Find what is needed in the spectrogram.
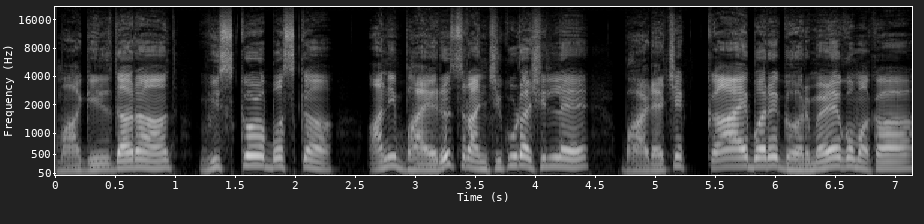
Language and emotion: Goan Konkani, surprised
